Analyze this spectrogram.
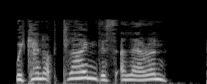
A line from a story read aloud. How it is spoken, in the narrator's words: panted Kitai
